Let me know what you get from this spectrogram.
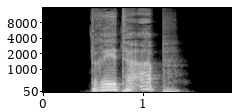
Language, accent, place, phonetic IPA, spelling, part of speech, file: German, Germany, Berlin, [ˌdʁeːtə ˈap], drehte ab, verb, De-drehte ab.ogg
- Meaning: inflection of abdrehen: 1. first/third-person singular preterite 2. first/third-person singular subjunctive II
